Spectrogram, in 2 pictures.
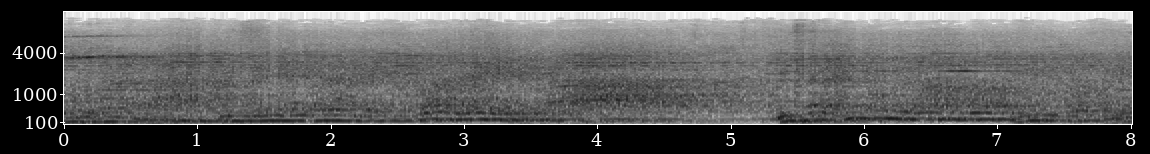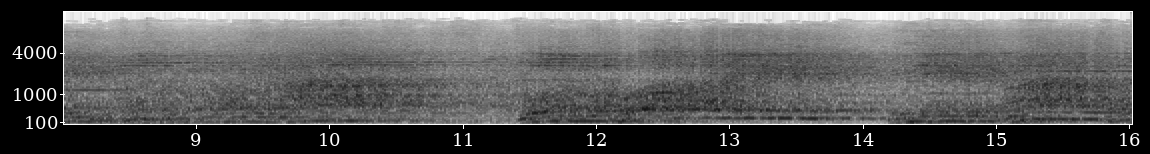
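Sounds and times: voices singing in unison: 0.5s - 16.0s.

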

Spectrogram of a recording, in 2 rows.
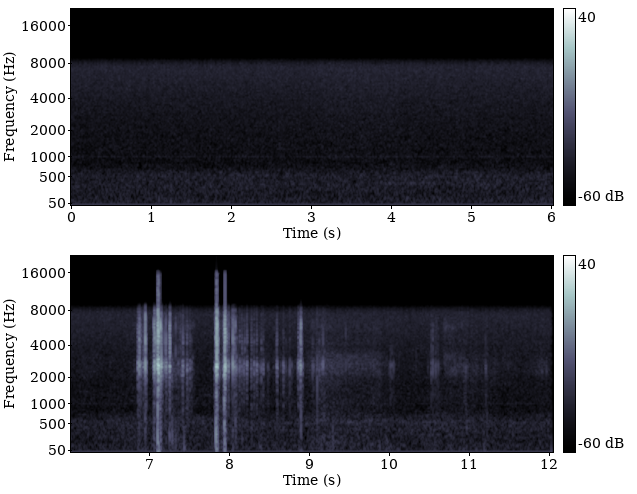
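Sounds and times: background hiss: 0.0s - 12.0s
camera handling crackles and scrapes: 6.8s - 12.0s.

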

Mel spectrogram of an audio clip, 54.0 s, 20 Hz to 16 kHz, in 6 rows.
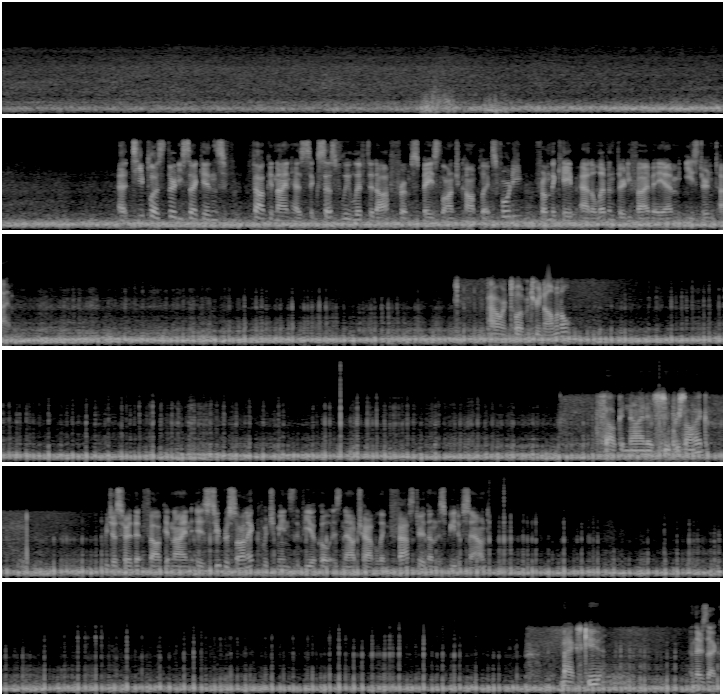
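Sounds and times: rocket engines rumbling and crackling: 0.0s - 54.0s.

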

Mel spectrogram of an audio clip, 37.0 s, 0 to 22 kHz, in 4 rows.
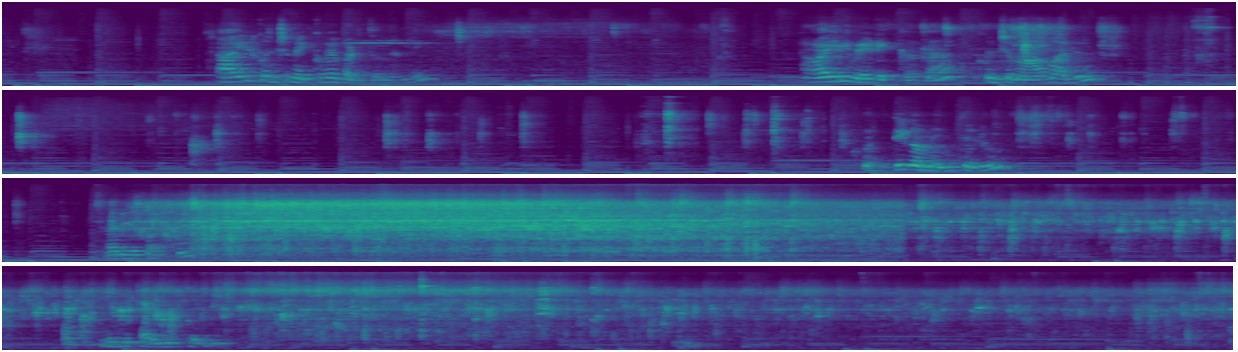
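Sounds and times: faint background music: 0.0s - 37.0s
leaves sizzling in hot oil: 2.7s - 8.6s, 19.2s - 37.0s.

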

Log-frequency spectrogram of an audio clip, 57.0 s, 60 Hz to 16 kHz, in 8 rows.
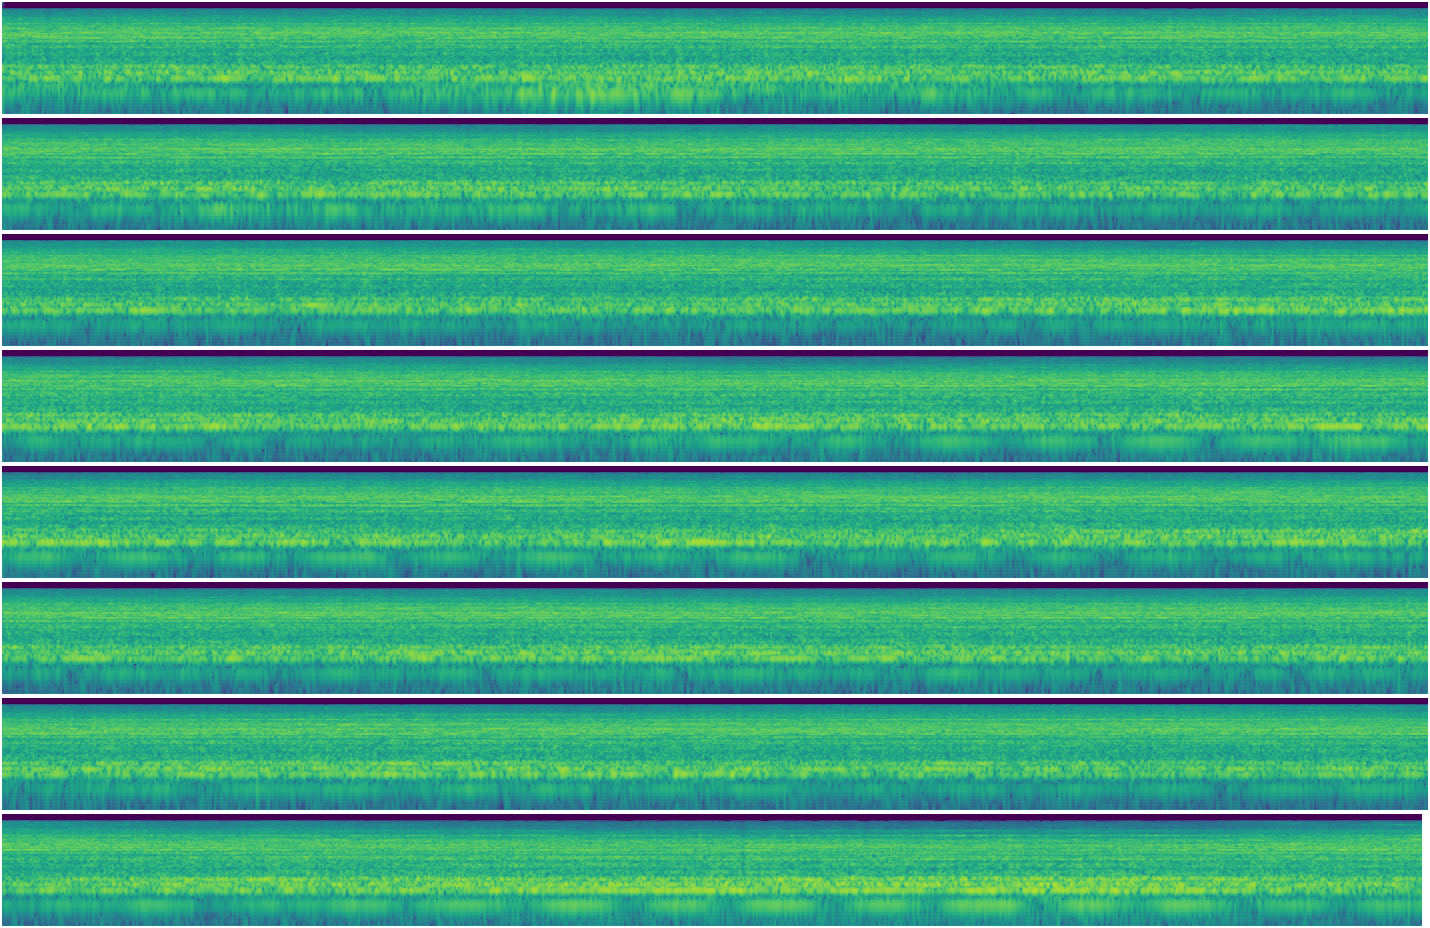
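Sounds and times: low pulsing tone: 0.0s - 7.0s
electronic drone: 0.0s - 57.0s.

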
